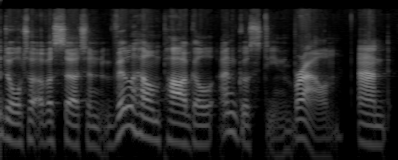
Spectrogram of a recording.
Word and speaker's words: Pagel: She was the daughter of a certain Wilhelm Pagel and Gustine Braun, and it's the German names there that make me think it's pronounced Pagel, but if not, let me know at the show's email address.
